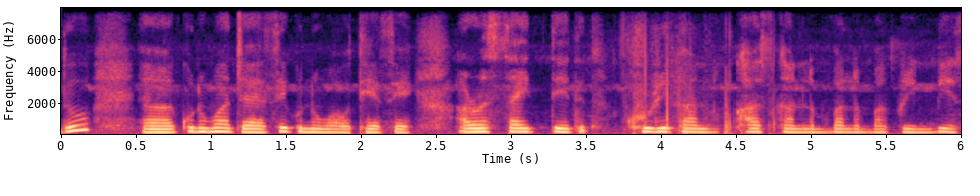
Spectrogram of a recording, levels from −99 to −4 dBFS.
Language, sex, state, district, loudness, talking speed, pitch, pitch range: Nagamese, female, Nagaland, Dimapur, -15 LUFS, 190 wpm, 205 Hz, 195-220 Hz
